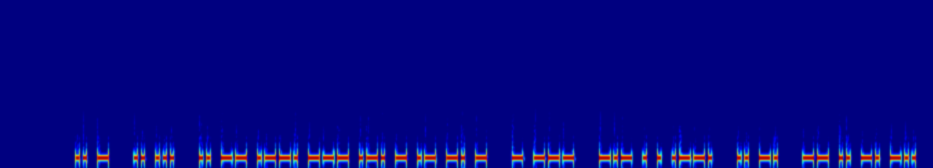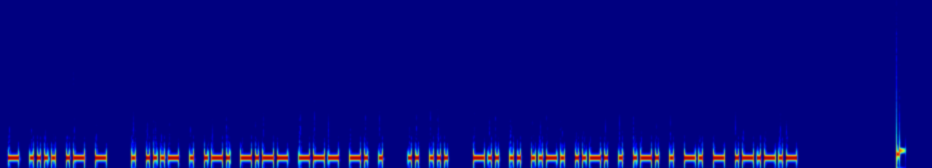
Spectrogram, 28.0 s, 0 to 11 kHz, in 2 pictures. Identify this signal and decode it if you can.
Morse code, heard as a keyed tone, about 22 wpm, 700 Hz. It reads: IT IS IMPORTANT TO KEEP IN MIND THAT EVERYONE IS DIFFERENT.
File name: practice / 22wpm / Sentences with 8-Word Phrases - 22wpm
